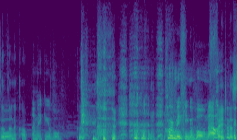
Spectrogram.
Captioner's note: laughs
